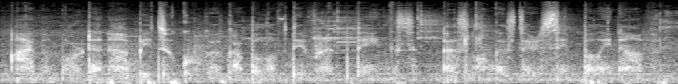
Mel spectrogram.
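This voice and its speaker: The voice is a whisper. Background noise is noticeable behind it. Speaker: parent. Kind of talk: whispered ASMR vlog narration. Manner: whispered.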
